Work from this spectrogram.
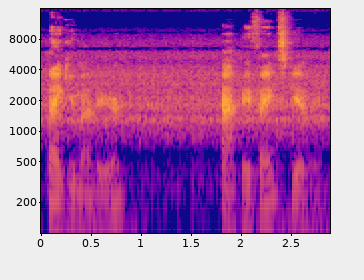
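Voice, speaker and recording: An actor playing a kindly, loyal old garbage man in a radio drama, with a gentle, folksy, polite way of talking. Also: low voice, a little slow. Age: older. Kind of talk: golden-age radio drama acting. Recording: clearly noisy background.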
